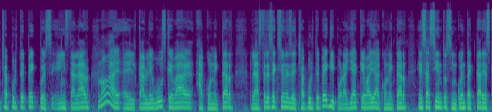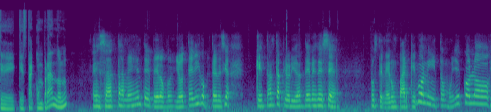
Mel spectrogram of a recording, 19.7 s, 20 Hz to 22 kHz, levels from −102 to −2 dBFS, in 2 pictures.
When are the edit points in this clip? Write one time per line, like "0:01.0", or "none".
0:02.0
0:14.0
0:18.2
